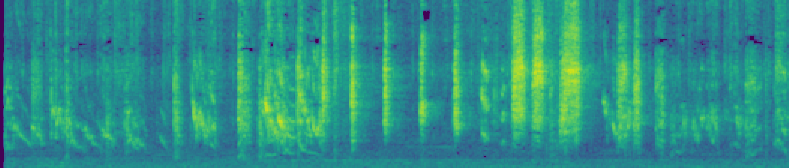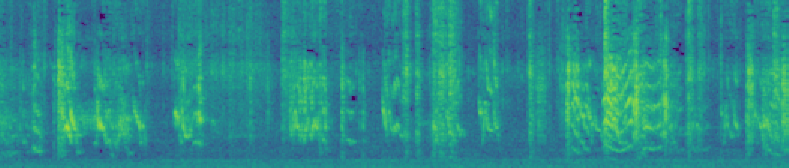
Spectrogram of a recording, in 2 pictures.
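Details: Budgerigars, a breeding pair and family group of Australian parrots, chirp in short, bright bursts. A loud cluster of rapid chirps comes around the middle, followed by scattered quieter notes and a soft background hum.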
